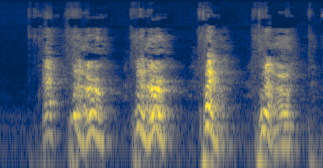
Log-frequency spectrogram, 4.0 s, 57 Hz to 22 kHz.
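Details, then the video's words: Husky dogs waking someone up: five rough, wavering woo-woo vocal bursts about half a second apart, low and harmonic, talkative rather than sharp barks, indoors. "Husky Dogs wake you up #2 😮 Woof woof"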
